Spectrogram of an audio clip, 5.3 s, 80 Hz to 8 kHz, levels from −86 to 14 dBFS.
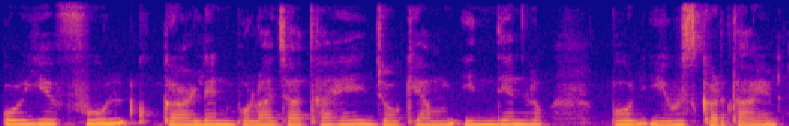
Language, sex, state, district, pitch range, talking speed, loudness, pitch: Hindi, female, Arunachal Pradesh, Papum Pare, 210-240 Hz, 160 wpm, -15 LUFS, 220 Hz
